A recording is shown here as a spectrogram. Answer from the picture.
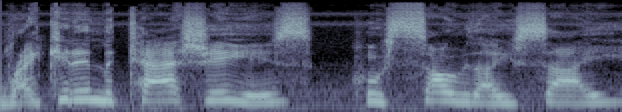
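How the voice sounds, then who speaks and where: A woman puts on a character voice in a Cockney accent, speaking at a fairly slow pace over clear background noise. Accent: London Cockney. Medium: video game. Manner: chatty, knowing.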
